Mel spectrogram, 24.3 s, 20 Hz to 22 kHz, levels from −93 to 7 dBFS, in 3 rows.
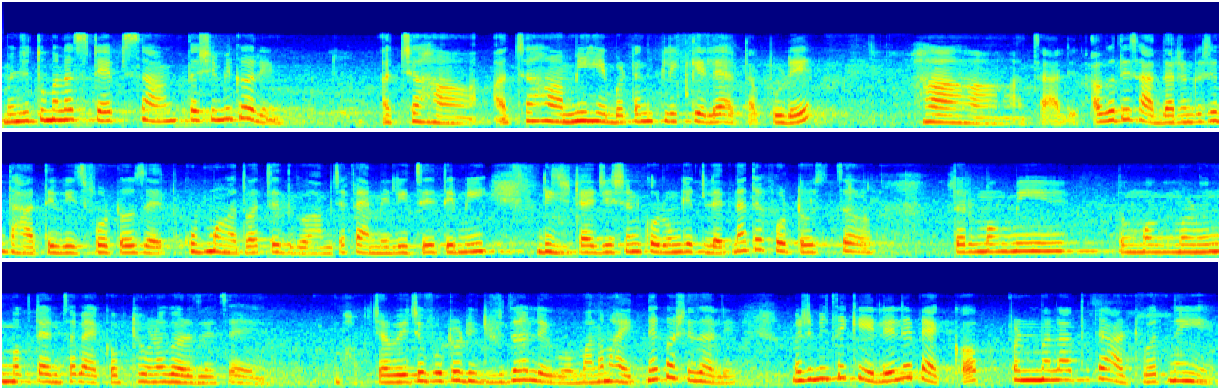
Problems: constant background noise, background conversations at intervals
